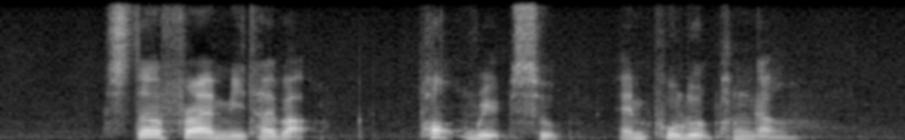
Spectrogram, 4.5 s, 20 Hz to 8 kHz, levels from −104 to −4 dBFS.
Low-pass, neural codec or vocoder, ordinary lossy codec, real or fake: none; codec, 16 kHz, 6 kbps, DAC; none; fake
